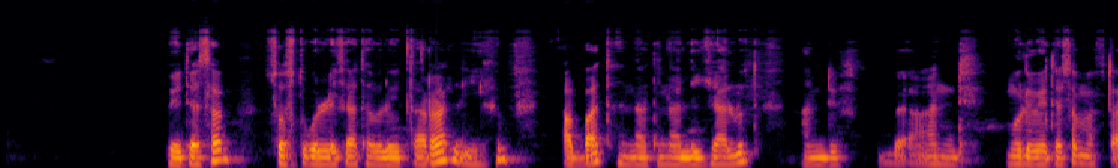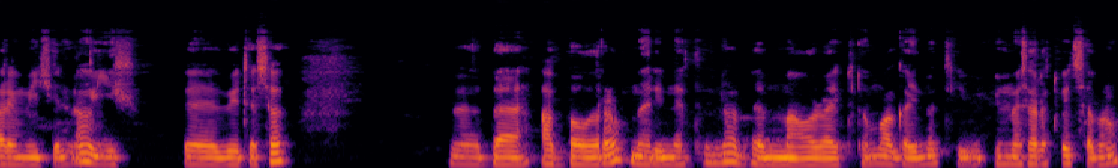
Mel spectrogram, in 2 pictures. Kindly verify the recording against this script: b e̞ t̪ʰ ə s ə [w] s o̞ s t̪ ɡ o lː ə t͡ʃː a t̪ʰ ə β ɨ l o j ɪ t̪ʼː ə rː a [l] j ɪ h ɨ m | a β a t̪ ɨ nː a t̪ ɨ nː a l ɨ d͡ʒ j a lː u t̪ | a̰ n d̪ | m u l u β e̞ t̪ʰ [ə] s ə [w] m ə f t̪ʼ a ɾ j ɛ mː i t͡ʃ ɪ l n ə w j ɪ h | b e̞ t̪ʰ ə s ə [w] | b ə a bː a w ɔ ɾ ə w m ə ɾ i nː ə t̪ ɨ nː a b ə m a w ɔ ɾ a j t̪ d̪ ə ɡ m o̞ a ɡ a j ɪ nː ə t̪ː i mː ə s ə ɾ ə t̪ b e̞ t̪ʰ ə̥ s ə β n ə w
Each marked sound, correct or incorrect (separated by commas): incorrect, correct, correct, incorrect, incorrect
